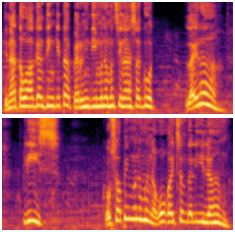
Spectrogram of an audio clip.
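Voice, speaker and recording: A man's voice: sits high, a little fast, darkish tone, faint music behind. A man acting a desperate jilted boyfriend in a radio drama, pleading and insistent. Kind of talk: emotional radio drama dialogue.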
